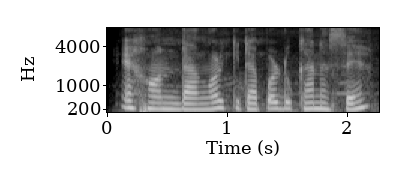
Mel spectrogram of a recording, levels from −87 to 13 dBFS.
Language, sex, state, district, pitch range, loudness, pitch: Assamese, female, Assam, Kamrup Metropolitan, 200-225 Hz, -15 LUFS, 215 Hz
